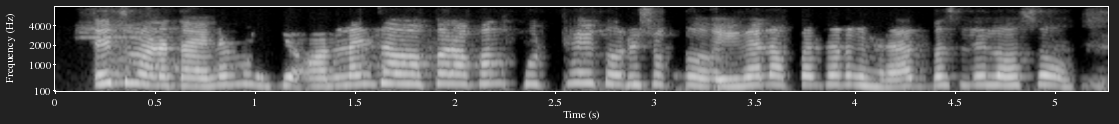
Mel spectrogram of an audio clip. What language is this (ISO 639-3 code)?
mar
